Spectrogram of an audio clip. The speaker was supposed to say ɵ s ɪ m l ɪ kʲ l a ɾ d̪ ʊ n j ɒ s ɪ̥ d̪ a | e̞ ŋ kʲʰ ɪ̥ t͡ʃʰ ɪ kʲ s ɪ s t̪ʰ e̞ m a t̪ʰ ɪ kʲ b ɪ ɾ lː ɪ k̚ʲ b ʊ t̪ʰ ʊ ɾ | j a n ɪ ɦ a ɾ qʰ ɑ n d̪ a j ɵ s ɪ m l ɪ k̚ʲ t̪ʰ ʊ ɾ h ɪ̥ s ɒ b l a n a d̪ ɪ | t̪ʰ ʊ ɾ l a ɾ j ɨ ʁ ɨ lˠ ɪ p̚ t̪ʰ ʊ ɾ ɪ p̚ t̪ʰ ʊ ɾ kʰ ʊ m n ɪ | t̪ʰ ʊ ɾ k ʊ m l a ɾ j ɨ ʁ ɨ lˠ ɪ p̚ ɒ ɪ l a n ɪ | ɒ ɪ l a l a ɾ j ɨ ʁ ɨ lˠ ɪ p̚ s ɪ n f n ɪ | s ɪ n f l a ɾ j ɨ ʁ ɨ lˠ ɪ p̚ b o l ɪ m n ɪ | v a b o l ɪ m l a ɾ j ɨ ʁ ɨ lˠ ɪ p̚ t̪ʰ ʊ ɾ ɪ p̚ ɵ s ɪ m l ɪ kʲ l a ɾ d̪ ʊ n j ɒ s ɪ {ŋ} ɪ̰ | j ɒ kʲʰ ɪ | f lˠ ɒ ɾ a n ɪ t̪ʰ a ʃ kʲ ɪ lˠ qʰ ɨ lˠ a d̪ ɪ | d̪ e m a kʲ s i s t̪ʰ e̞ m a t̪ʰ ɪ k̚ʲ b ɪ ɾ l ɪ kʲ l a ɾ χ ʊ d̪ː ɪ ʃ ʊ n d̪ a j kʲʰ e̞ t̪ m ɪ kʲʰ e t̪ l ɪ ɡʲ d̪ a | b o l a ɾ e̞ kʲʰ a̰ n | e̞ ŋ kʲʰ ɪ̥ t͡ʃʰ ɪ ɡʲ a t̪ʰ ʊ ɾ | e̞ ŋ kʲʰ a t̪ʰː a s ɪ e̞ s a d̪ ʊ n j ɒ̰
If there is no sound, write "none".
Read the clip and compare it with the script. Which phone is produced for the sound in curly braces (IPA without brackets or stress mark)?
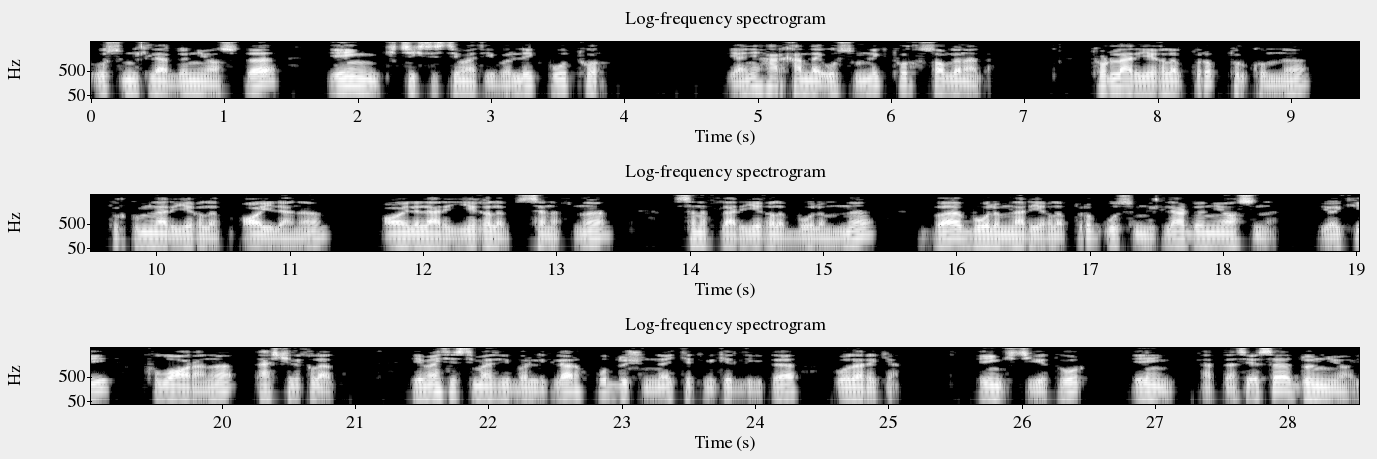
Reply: n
